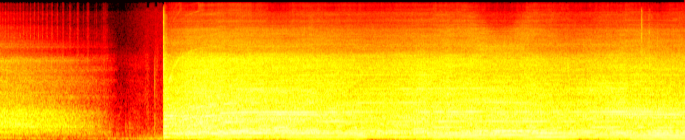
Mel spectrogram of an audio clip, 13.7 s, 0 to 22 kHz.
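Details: 1977 Hoover Junior Deluxe vacuum cleaner: after a moment of quiet the motor spins up fast to a smooth, steady whir of constant pitch; motor sounds fantastic, quietest Junior Deluxe/Starlight owner has used.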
